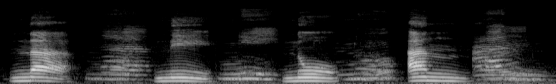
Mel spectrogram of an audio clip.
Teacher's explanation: هرگاه نوک زبان به بیره های دندانهای بالا برخورد کن حرف چی است نون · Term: حرف نون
